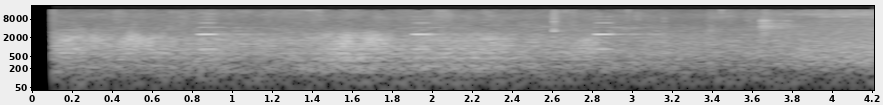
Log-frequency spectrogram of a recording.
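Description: Jet airliner engines running as the planes taxi: a steady rushing noise that swells and eases a few times.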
